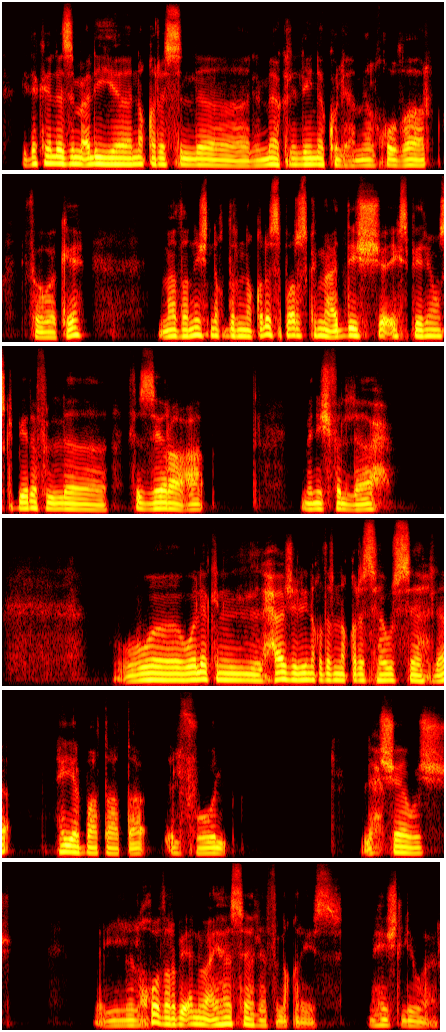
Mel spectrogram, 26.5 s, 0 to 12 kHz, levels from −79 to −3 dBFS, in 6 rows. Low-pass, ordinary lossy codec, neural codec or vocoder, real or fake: none; none; none; real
